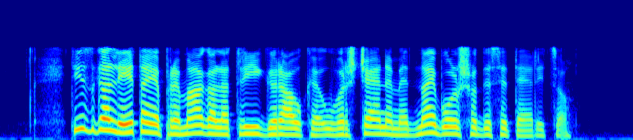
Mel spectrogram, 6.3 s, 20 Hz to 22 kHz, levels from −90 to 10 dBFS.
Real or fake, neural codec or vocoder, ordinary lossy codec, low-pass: real; none; none; 5.4 kHz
